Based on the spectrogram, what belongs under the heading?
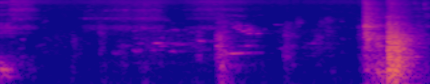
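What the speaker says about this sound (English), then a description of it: "Let me shut this door here." A door being shut indoors in a home office: a single firm thud near the end, preceded by faint rustling and quiet movement.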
